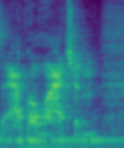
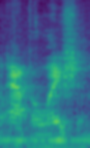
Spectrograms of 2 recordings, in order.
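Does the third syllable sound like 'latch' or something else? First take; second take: latch; something else. First: The third syllable sounds like 'latch'. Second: The third syllable does not sound like 'latch'. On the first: This is the form the school's people prefer. The speaker calls it right. "It's Appalachian" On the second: This is the form the school's people dislike. The speaker calls it wrong. "they don't like being called Appalachian"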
